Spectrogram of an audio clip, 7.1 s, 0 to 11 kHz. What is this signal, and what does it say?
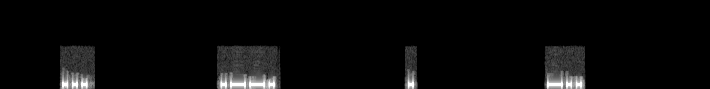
Morse code, heard as a keyed tone, about 25 wpm, spaced as for 6 wpm, 600 Hz. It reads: SPED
